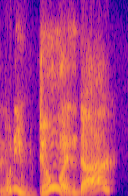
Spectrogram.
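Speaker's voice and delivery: angry tone. Retelling what was said to the man after getting angry: retelling angry words. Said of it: "I was mad 'cause".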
